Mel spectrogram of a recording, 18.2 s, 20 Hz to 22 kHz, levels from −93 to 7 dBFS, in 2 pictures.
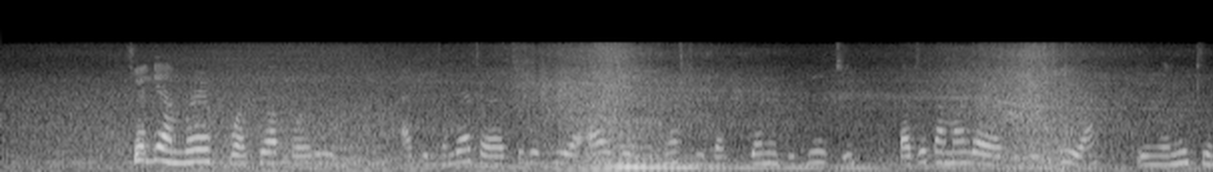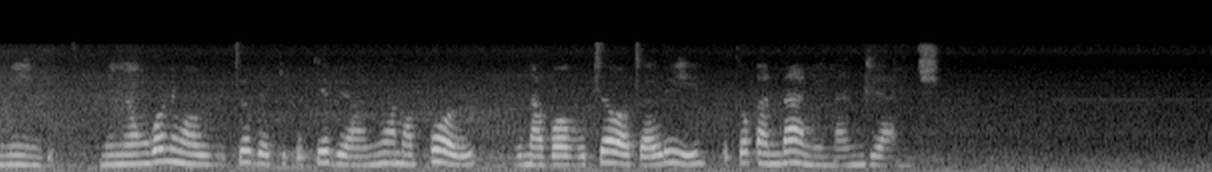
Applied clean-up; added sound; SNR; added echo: none; Engine; 4 dB; none.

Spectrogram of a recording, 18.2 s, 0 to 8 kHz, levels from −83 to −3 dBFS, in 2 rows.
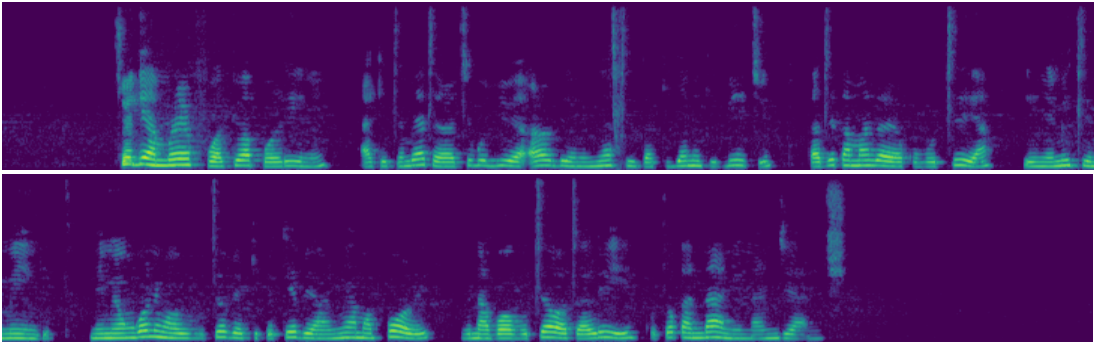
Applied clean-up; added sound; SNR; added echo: none; none; none; none.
